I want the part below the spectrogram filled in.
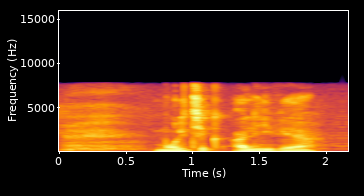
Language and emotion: Russian, neutral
